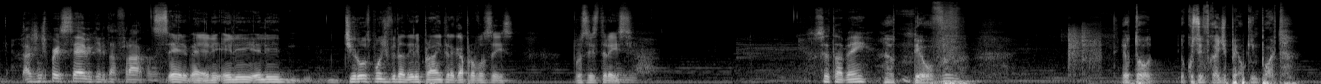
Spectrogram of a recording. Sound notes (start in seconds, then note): 9.6 sigh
